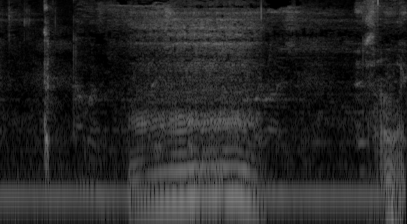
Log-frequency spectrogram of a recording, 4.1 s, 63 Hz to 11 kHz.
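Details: Adult woman snoring at 2 a.m.: one long, low vibrating snore over a steady background hum with faint room noise; snoring.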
